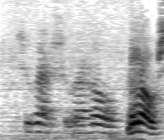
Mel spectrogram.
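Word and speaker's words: Subba Rao: ¿se escribe Subarrao? – Subarrao, se pronuncia Rao, gracias, Subarrao, vamos a decirlo con la pronunciación.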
